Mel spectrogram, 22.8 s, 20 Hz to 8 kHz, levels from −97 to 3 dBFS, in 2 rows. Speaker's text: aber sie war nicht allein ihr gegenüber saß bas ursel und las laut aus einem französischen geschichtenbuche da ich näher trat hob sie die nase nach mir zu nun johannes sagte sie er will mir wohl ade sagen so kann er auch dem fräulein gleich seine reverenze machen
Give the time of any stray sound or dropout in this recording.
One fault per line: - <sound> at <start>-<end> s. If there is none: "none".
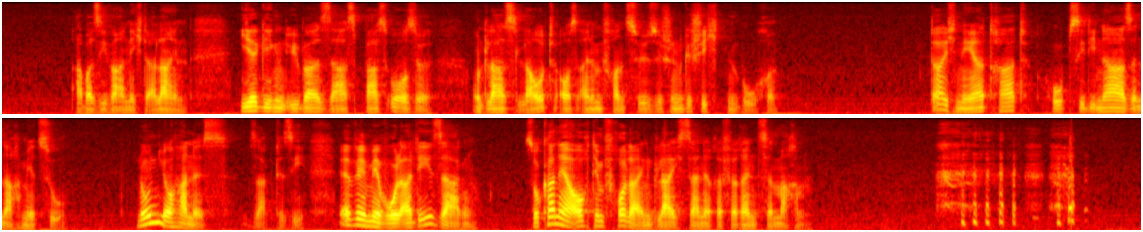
- laugh at 20.7-22.3 s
